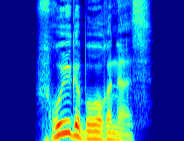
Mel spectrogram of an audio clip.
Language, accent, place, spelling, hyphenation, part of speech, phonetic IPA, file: German, Germany, Berlin, Frühgeborenes, Früh‧ge‧bo‧re‧nes, noun, [ˈfʁyːɡəˌboːʁənəs], De-Frühgeborenes.ogg
- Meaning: nominalization of frühgeborenes: premature baby (unspecified gender)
